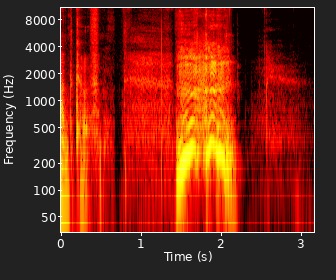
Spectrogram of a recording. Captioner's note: clearing throat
